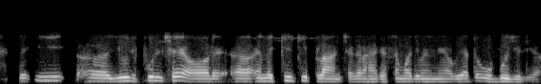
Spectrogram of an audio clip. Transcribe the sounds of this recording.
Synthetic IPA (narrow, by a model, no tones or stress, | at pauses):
t̪ɔʔijud͡ʒʱpʰult͡ʃʰɛɔɾeimekikiplant͡ʃʰɛəɡəɾəɦãkesəməd͡ʒʱməneəbijɛt̪ɔobud͡ʒʱlije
